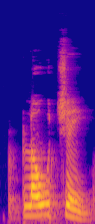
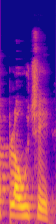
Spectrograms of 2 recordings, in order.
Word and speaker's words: ploce: में आपको वो दे, मैं लिख देता हूं PLOCE, ठीक है ना, प्रोनाउंसिएशन होता है प्लाउचे, PLOCE प्रोनाउंसिएशन होता है प्लाउचे।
